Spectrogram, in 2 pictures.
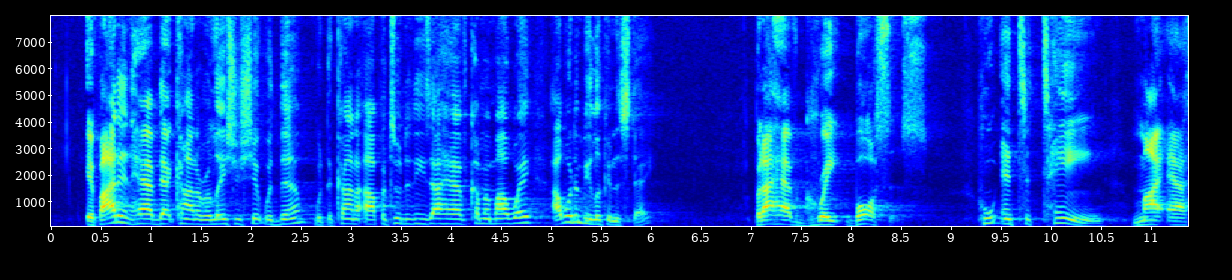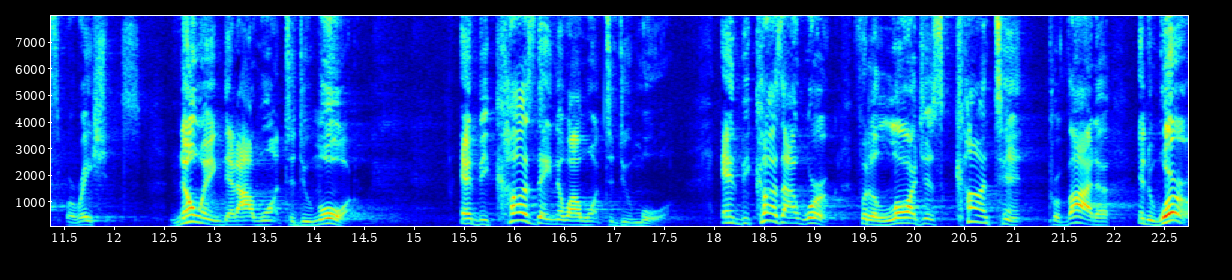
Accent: Hollis, New York, United States; also born or lived in Bronx, New York; I'm a native New Yorker. I was born in the Bronx, raised in Hollis, Queens.

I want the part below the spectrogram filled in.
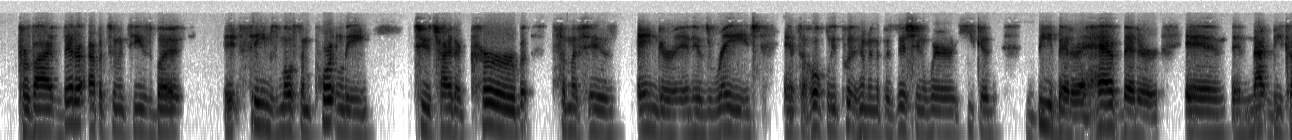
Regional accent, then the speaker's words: Buffalo, New York, United States; I am. I am originally from Buffalo.

